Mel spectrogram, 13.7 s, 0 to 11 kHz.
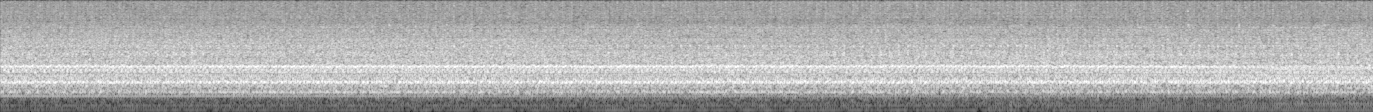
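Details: Honda K20Z2 engine at idle: a thin, uneven ticking hum in the upper range; an abnormal extra noise, cause unclear.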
